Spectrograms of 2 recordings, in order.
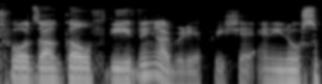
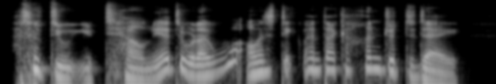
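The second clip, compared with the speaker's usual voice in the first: put-on English accent on every word, pitched up; 5 semitones higher than usual. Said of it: "Best English accent ever".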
